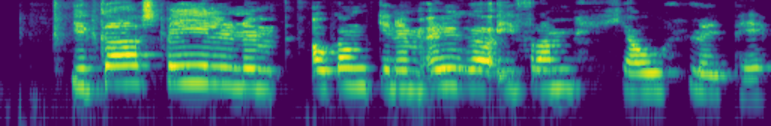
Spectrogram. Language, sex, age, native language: Icelandic, female, 13, Icelandic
